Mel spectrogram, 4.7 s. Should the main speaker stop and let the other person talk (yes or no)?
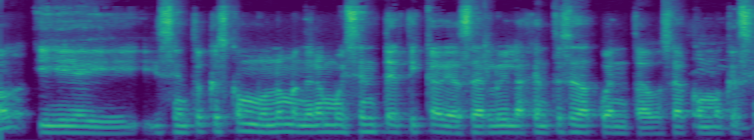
no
